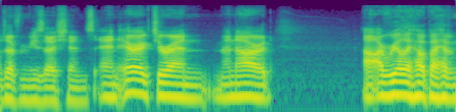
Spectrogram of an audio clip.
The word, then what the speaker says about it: Manard: is may not sorry the only reason i'm not saying maynard is because i'm used to it being a why like maywe in a rd so if it is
